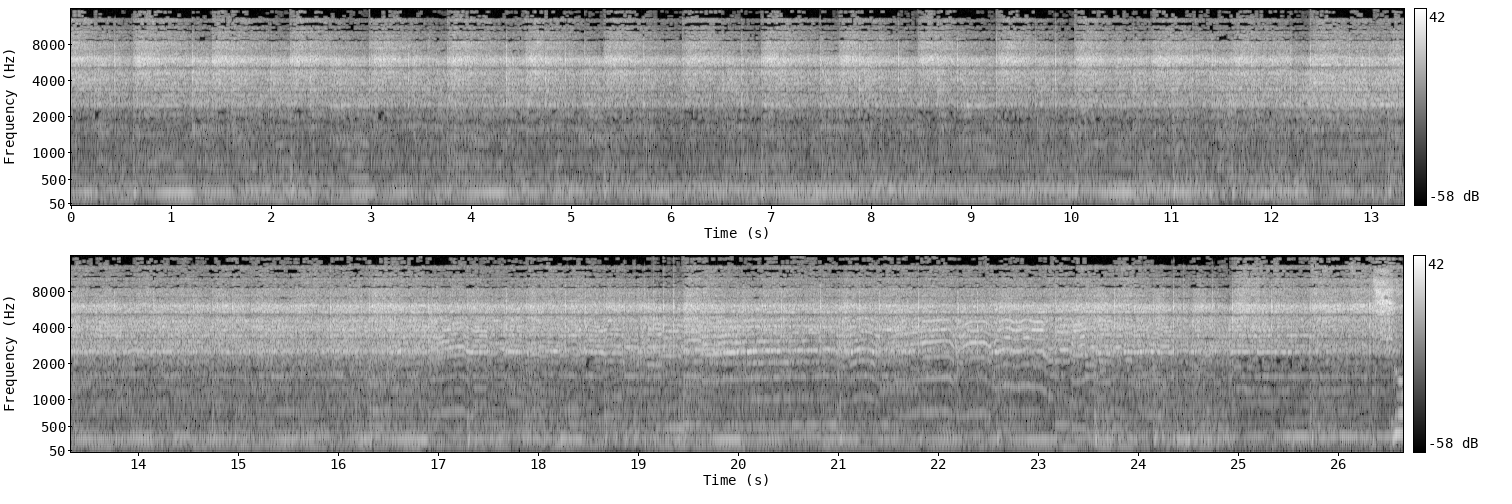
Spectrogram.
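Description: Instrumental rock backing track, with distorted electric guitars and bass playing a steady section without vocals.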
